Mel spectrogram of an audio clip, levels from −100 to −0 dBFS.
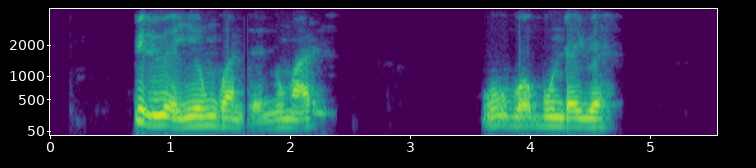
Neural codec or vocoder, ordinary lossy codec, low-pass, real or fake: none; Opus, 24 kbps; 3.6 kHz; real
